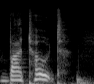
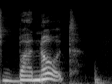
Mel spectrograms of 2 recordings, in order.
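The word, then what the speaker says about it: בָּנוֹת: changes a little bit but the plural of bot you would presume was something like batot but it's banot there's a nun in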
